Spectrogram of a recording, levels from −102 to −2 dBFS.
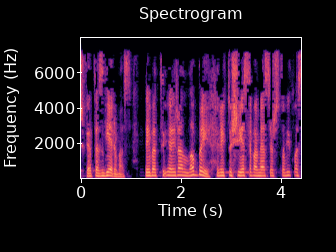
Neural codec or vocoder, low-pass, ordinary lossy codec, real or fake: none; 7.2 kHz; MP3, 32 kbps; real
